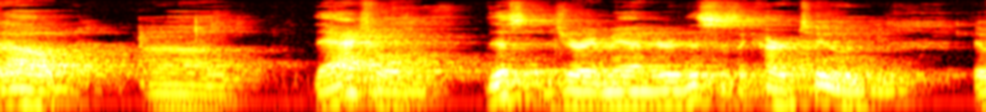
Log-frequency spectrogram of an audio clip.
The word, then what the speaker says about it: gerrymander: salamander and so then they called it the Gary Mander and over the time it became pronounced Jerry Mander but that's where the name Jerry Mander came from the first time this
